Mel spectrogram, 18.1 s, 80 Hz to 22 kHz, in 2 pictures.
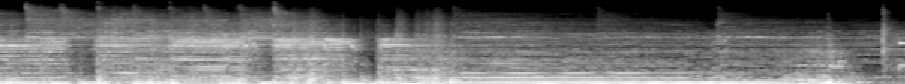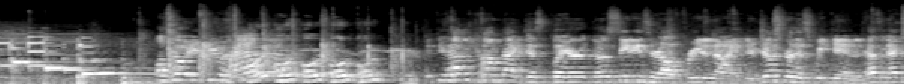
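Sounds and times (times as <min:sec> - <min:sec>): loose guitar notes: 0:00.0 - 0:10.7
rock band playing live: 0:00.0 - 0:12.0.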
